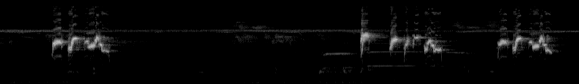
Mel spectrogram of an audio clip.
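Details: Red-whiskered bulbul, a captive decoy bird, sings three brisk warbled phrases of sharp rising and falling notes in the 'ché' style meant to excite other birds to sing. A steady high electronic-like tone runs throughout.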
